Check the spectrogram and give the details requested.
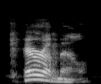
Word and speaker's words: caramel: question of all is do you think in caramel how it's spelled the a is silent yes okay charles says love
